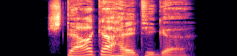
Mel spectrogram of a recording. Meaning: inflection of stärkehaltig: 1. strong/mixed nominative/accusative feminine singular 2. strong nominative/accusative plural 3. weak nominative all-gender singular
- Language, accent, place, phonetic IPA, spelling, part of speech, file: German, Germany, Berlin, [ˈʃtɛʁkəhaltɪɡə], stärkehaltige, adjective, De-stärkehaltige.ogg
